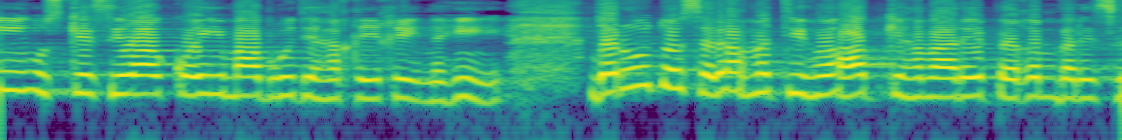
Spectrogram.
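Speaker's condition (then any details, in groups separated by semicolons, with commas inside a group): No condition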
